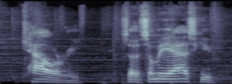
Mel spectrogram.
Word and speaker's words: Hcalory: So again, this is called the Hcalory. H stands for heat, and then calorie is actually a unit of heat. So it's pronounced Hcalory.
